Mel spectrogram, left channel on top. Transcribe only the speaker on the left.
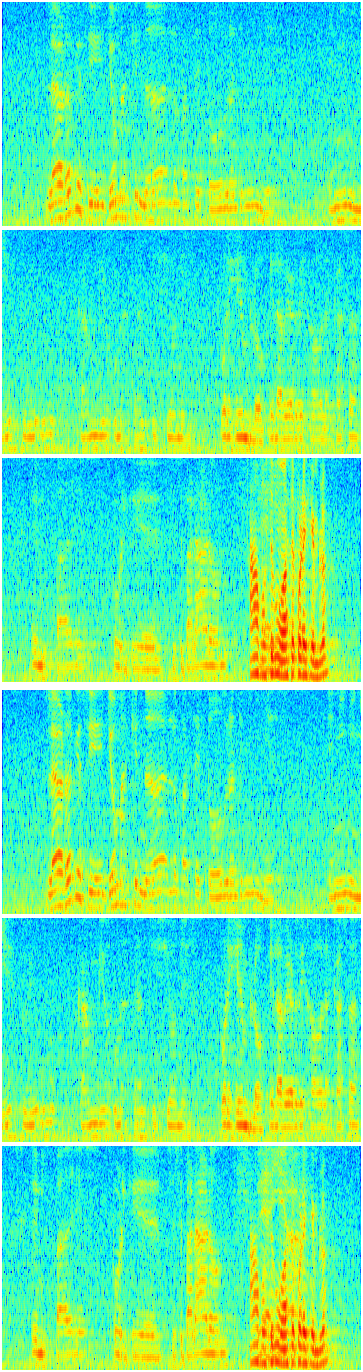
Ah,
vos
te mudaste,
por ejemplo.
